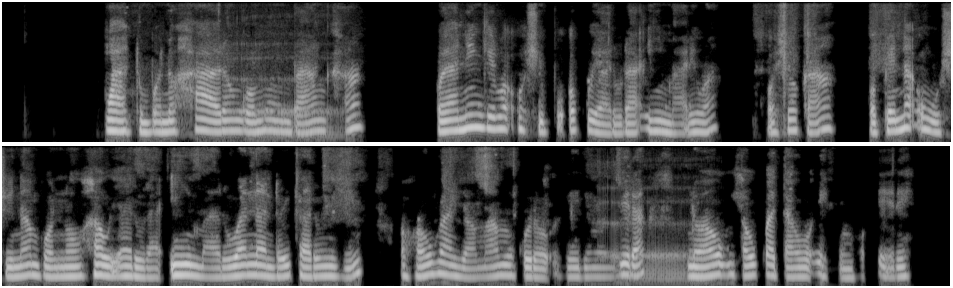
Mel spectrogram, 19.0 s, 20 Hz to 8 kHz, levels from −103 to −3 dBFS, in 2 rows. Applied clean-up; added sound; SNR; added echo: none; Burping, eructation; 19 dB; none.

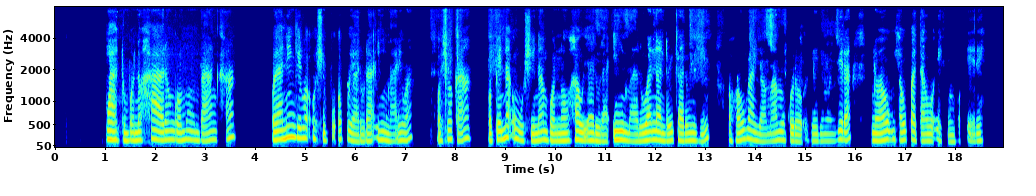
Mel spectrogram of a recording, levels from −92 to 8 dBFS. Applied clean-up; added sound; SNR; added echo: none; none; none; none.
